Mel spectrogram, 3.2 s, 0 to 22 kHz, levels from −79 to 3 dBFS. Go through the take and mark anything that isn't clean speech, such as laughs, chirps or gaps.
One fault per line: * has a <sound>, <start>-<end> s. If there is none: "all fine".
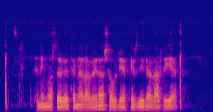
all fine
